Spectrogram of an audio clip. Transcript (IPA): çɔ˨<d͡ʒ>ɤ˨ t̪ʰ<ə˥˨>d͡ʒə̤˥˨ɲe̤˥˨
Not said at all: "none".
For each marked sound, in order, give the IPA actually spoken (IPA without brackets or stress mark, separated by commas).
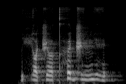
t͡ʃ, ə˥˨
